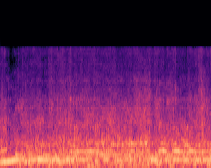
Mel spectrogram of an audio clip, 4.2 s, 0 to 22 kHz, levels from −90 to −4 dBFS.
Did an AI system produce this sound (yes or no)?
yes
